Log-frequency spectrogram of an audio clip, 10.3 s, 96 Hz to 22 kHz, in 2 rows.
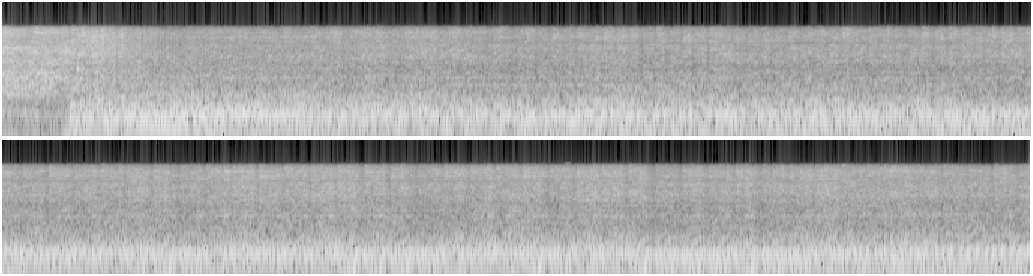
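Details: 2001 Jeep Cherokee Sport, first startup of the newly installed rebuilt engine with the exhaust not yet hooked up, after poor connections were fixed. It catches at once and settles into a loud, even, deep rumble without misses; it runs normally.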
